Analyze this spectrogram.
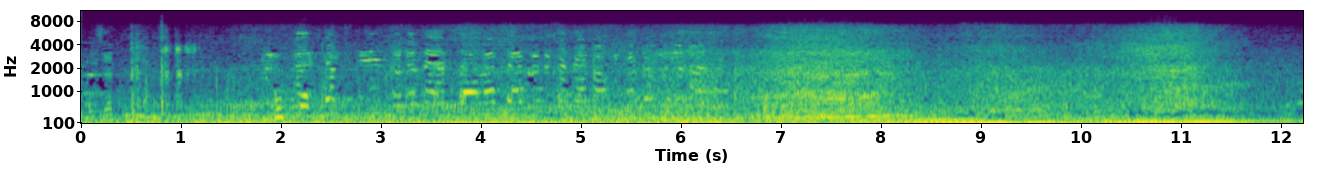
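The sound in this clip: A minister's car drives off toward the station: a loud, continuous engine rumble that accelerates, its pitch climbing in the later seconds, with voices mixed in.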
